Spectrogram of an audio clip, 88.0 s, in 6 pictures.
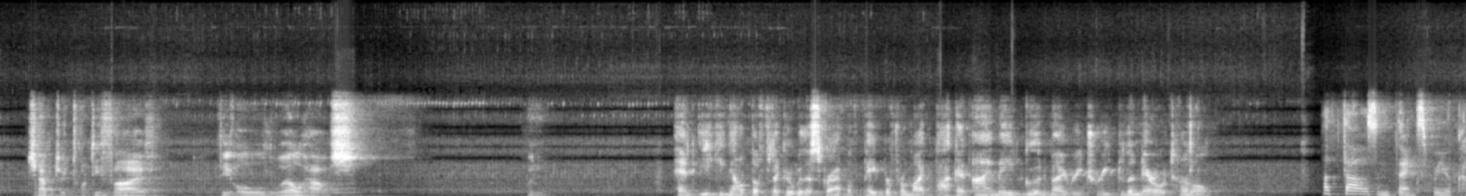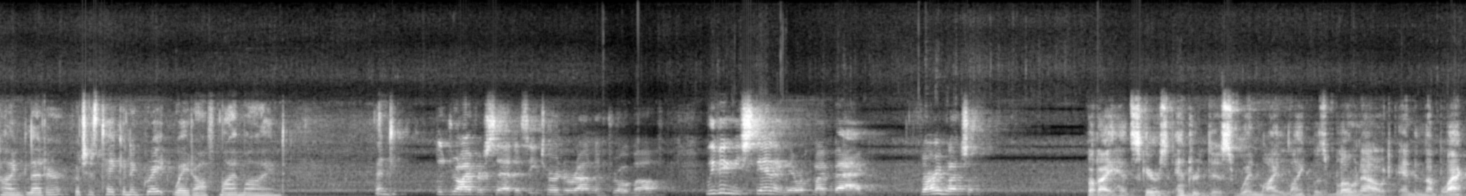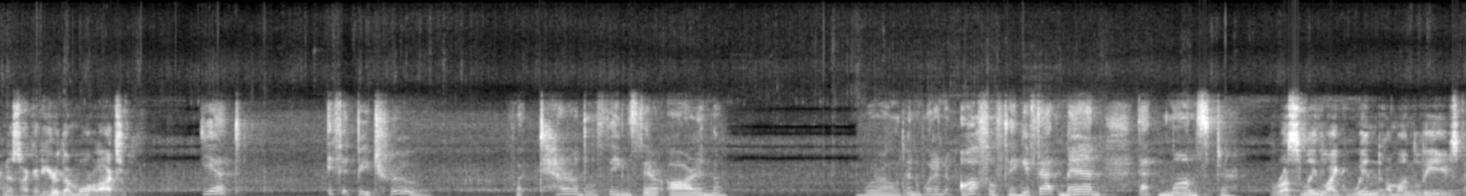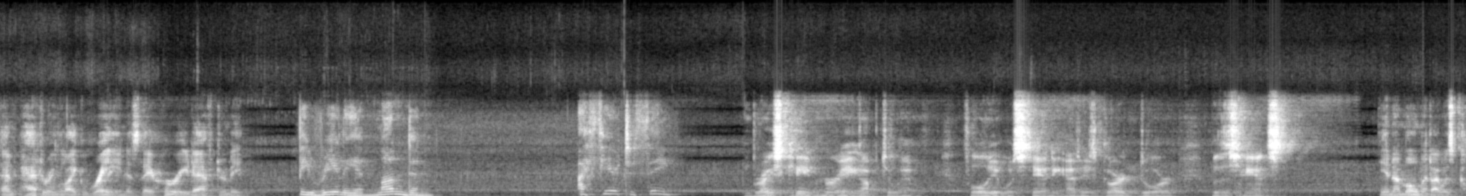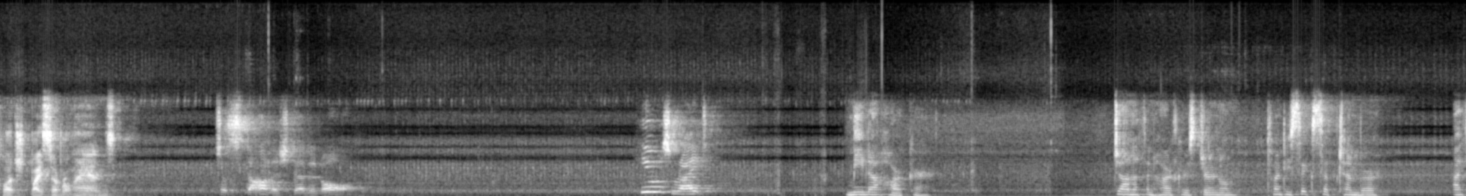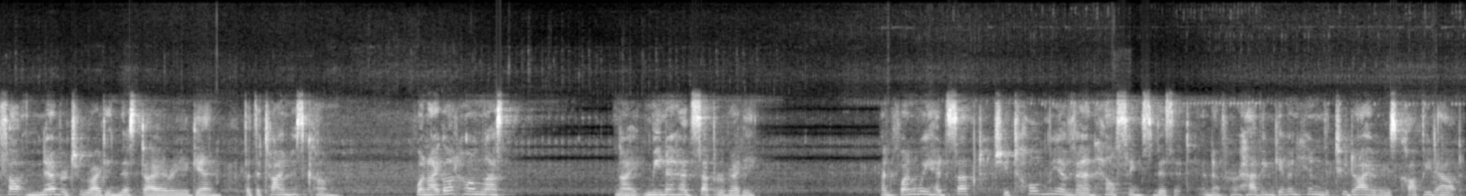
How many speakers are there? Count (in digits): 4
